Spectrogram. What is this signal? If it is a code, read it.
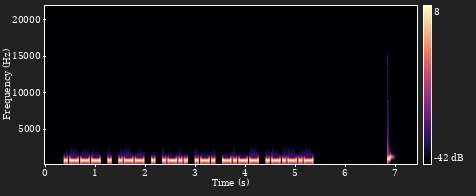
Morse code, heard as a keyed tone, about 22 wpm, 700 Hz. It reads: JEWELRY.
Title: Pangram Challenge v2 - 22wpm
